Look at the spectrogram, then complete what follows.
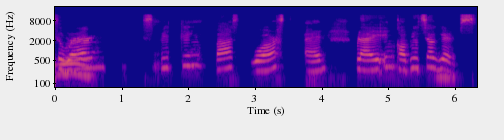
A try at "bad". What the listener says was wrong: Chữ bad này nè. Con đừng có bỏ s vô nha. Bad. Bad. Đừng có bỏ s nha.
